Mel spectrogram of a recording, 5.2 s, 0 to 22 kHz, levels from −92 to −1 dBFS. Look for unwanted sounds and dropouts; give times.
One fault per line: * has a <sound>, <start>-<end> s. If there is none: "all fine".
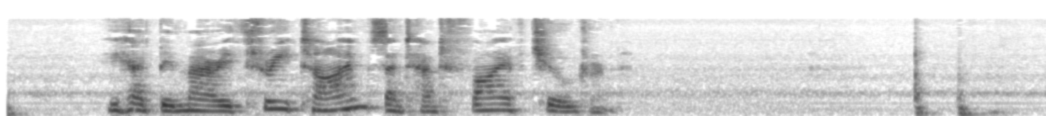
all fine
